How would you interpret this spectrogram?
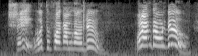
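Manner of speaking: high-pitched, exasperated self-questioning; helpless outcry, climbing in pitch; exasperated helplessness. Acted.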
